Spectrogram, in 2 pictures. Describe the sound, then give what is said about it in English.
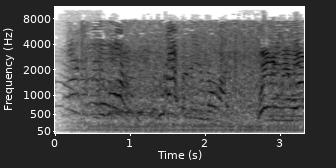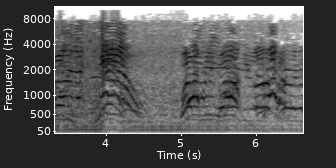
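The engine of Myrtle, the tractor that tried to drive up the steps of Parliament in protest against the fart tax, rumbles steadily at a low pitch while a crowd chatters loudly over it, several voices overlapping; used to promote a Federated Farmers petition. “The sound of Myrtle, the famous tractor that tried to drive up the steps of Parliament in protest against the fart tax.”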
